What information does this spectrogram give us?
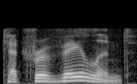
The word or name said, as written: tetravalent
